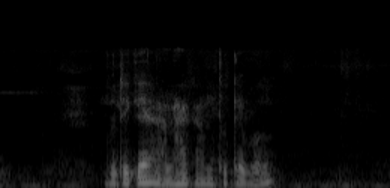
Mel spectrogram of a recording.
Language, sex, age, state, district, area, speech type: Assamese, male, 18-30, Assam, Nagaon, rural, spontaneous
